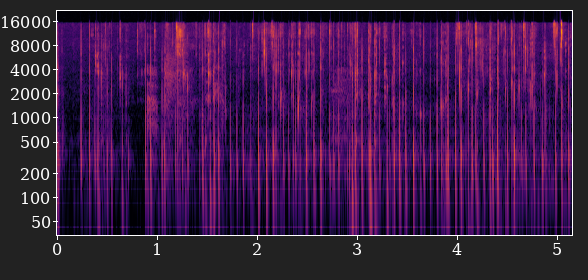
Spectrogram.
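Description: A young woman whispers close into a microphone.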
